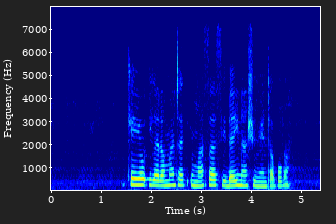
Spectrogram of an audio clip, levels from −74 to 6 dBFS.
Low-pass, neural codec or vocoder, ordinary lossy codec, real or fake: 7.2 kHz; autoencoder, 48 kHz, 32 numbers a frame, DAC-VAE, trained on Japanese speech; none; fake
